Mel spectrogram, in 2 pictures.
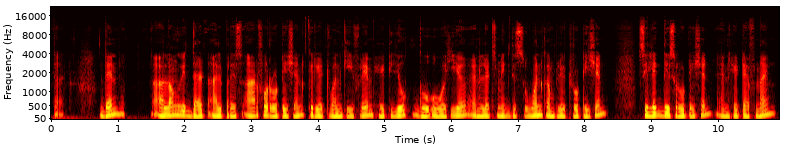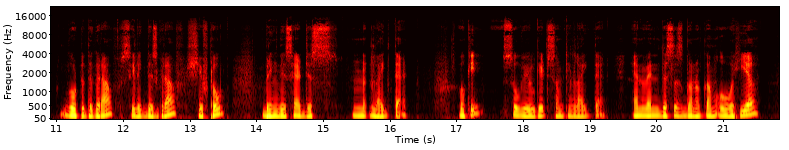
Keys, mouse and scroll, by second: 1.0 typing, 2.3-3.0 typing, 3.6 click, 4.2-5.6 typing, 6.7 click, 7.1 1, 7.6 Return, 8.8 click, 9.9 F9, 11.1-15.9 drag, 16.8 space, 19.2-21.8 drag.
